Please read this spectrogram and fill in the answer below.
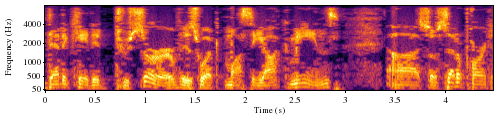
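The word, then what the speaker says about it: מָשִׁיחַ: and Psalms where uh masiak which is the the Hebrew pronunciation is used as a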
